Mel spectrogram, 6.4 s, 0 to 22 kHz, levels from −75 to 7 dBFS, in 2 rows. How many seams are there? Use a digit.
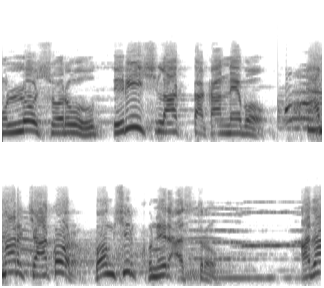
1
